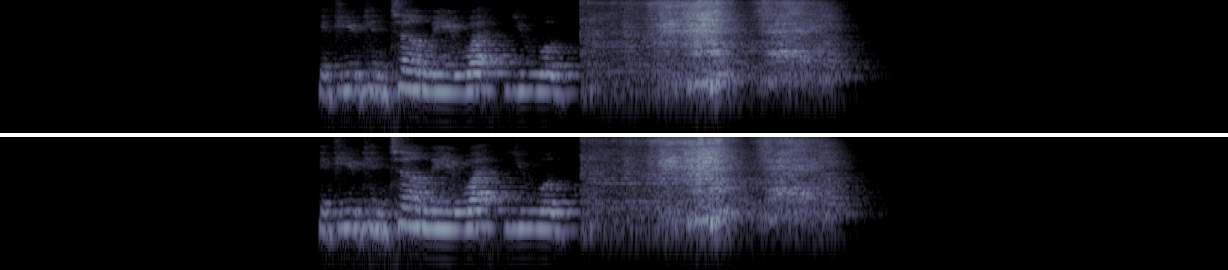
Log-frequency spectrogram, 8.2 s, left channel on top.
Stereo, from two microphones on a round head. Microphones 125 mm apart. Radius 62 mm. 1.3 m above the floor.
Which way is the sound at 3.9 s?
40° left (ahead or behind).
